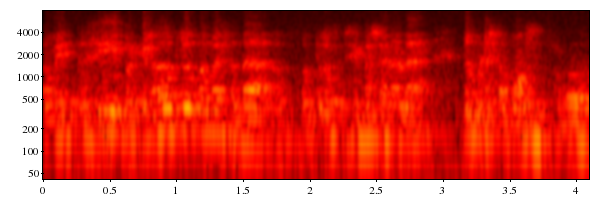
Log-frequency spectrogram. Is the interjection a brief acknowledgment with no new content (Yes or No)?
No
